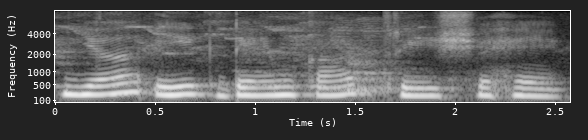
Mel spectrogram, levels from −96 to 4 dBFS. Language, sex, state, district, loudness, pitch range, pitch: Hindi, female, Jharkhand, Deoghar, -14 LUFS, 205-230 Hz, 215 Hz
